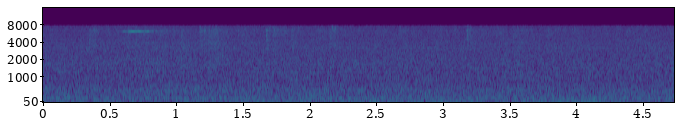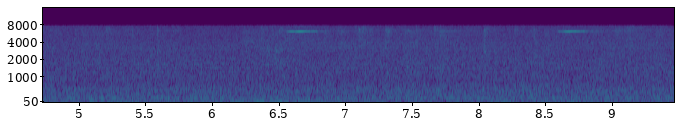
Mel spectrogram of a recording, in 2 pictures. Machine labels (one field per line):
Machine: fan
